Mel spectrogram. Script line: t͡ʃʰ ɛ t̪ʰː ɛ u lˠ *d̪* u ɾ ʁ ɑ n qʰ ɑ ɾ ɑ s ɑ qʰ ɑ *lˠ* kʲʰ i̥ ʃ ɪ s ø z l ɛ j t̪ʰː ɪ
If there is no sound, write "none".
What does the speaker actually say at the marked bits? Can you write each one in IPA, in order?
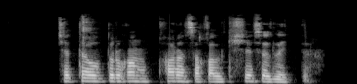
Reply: t̪, lˠ

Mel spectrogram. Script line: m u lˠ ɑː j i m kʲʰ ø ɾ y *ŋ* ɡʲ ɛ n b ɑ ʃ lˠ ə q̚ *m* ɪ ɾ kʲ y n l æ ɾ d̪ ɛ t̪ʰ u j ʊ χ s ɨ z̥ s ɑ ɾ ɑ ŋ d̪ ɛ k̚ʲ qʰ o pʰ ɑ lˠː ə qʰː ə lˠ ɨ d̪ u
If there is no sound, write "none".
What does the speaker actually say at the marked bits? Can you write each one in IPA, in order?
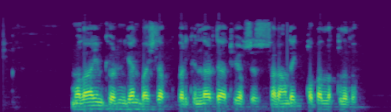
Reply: n, b

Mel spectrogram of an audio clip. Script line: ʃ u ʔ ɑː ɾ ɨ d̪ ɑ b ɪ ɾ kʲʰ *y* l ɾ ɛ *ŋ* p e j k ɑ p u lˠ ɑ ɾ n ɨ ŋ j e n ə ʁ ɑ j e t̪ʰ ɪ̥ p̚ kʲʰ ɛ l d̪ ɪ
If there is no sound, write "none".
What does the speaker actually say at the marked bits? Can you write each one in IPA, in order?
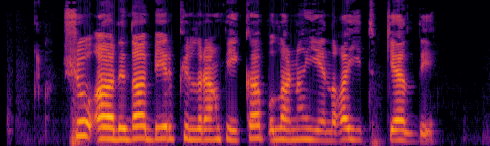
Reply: y, ŋ

